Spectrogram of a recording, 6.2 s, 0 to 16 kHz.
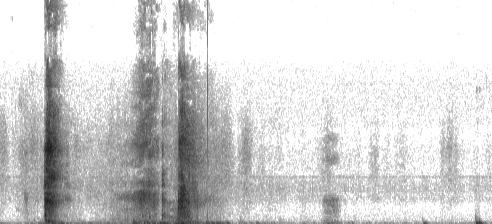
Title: sneeze 7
